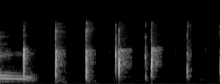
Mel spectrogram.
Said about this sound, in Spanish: Y nada, desde aquí, desde Puerto Rico, le aplaudimos a Gref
